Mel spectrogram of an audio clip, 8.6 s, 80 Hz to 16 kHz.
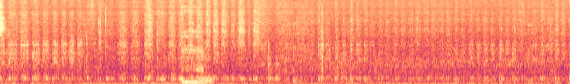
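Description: Soft 4B water-soluble graphite pencil faintly scratching and rubbing across cold-pressed watercolour paper as dark tones are worked into the painting.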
